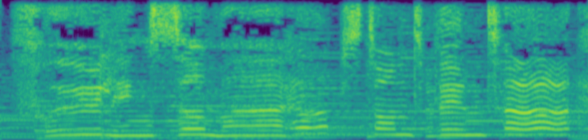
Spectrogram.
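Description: A woman performing a gentle, dreamy narrator of mindfulness verse in a children's audio play. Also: sits high, fairly even intonation, slow. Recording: produced audio with loud music. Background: loud instrumental music.

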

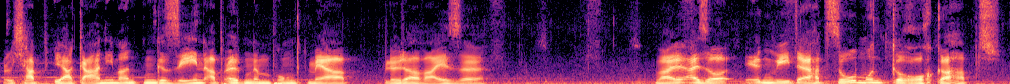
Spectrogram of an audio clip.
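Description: A man's voice: medium pitch, steady tone, a little slow, a bit bright, slight background noise. A man improvising in character in a tabletop game, rambling and restarting his sentences. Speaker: player in a tabletop role-playing game.

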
